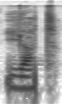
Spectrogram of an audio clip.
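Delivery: यॉथ said as German J; teacher demonstrating यॉथ for the German J; German letter name yoth. Shown as a demonstration. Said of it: "German में इसको यॉथ बोलते हैं".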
